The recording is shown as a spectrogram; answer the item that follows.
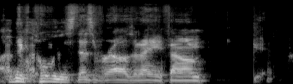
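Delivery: put-on thick Boston accent. Retelling a story, the speaker quotes Russo after he came back: imitating Russo's Boston accent. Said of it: "the guy with the super thick Boston accent".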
